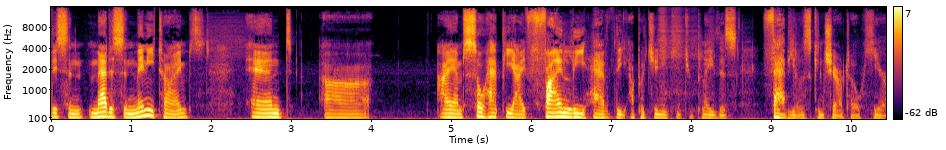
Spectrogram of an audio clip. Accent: France; English is a second language; it's in my blood because I'm French. I grew up in France

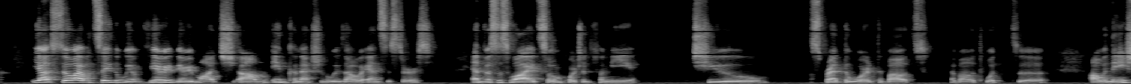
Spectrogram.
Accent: Odesa, Odesa Oblast, Ukraine; English is a second language; Like, I'm from Odessa, where, of course, a very big, the biggest Jewish population outside of Israel.

